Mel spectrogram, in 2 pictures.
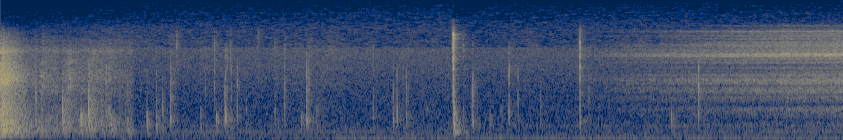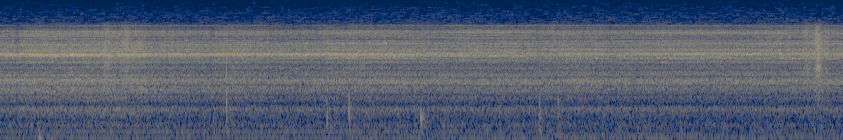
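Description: Cabinet doors clicking and knocking shut, then about six seconds in a steady hiss with a faint hum swells up and holds: the cryogenic freezers running.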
